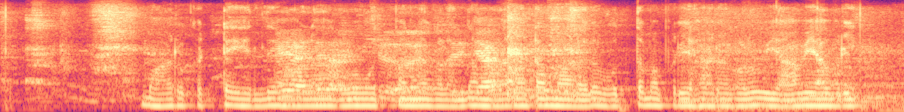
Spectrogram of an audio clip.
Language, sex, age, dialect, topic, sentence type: Kannada, male, 25-30, Central, agriculture, statement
